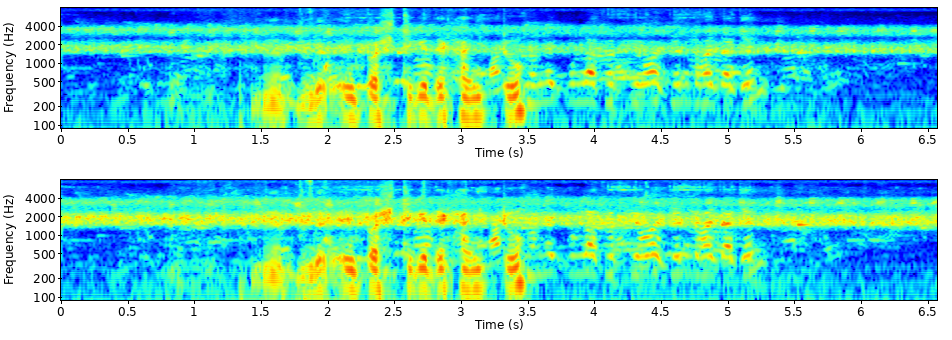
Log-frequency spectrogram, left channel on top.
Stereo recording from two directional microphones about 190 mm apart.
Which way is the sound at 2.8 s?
15° left (ahead or behind).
